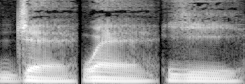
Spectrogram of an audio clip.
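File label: "jeweyi", concatenated syllables; Affixing experiment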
